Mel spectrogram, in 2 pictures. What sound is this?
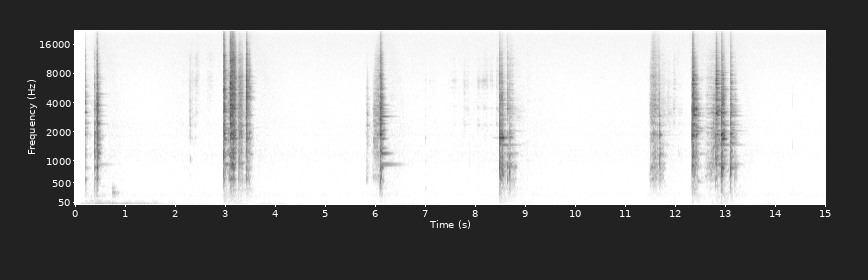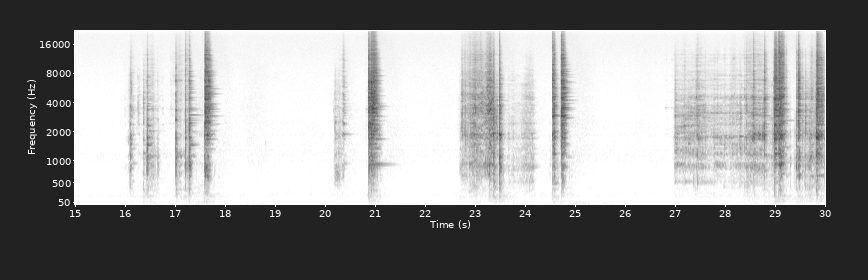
Sound effects > Objects / House appliances
OBJCont Small-Tin3
Metal tin lid on metal tin base contact while sitting on a wooden desktop. Moving, rubbing, scraping and dropping one on the other.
